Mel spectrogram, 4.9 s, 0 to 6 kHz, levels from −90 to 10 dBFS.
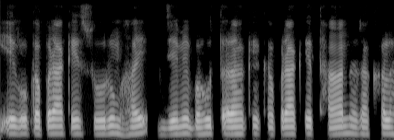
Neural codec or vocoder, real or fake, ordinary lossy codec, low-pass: none; real; none; 5.4 kHz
